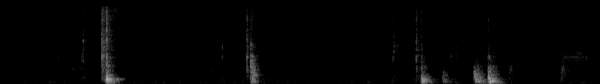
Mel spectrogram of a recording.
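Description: Cards slap down onto a table.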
